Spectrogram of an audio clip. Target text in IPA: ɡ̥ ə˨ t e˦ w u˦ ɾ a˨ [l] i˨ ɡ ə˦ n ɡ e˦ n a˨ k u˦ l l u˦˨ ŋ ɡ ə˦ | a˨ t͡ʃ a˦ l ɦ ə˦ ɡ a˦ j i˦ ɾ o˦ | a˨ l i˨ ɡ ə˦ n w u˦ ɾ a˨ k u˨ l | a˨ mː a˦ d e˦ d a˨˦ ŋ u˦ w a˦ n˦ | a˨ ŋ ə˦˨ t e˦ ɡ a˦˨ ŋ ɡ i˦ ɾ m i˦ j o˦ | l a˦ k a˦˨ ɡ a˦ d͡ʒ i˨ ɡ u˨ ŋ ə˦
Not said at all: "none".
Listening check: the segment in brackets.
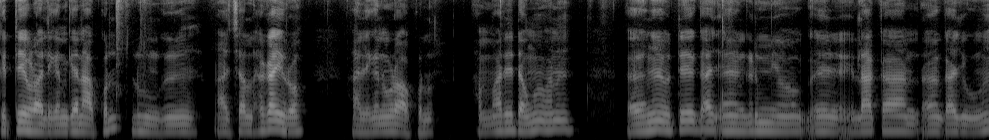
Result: l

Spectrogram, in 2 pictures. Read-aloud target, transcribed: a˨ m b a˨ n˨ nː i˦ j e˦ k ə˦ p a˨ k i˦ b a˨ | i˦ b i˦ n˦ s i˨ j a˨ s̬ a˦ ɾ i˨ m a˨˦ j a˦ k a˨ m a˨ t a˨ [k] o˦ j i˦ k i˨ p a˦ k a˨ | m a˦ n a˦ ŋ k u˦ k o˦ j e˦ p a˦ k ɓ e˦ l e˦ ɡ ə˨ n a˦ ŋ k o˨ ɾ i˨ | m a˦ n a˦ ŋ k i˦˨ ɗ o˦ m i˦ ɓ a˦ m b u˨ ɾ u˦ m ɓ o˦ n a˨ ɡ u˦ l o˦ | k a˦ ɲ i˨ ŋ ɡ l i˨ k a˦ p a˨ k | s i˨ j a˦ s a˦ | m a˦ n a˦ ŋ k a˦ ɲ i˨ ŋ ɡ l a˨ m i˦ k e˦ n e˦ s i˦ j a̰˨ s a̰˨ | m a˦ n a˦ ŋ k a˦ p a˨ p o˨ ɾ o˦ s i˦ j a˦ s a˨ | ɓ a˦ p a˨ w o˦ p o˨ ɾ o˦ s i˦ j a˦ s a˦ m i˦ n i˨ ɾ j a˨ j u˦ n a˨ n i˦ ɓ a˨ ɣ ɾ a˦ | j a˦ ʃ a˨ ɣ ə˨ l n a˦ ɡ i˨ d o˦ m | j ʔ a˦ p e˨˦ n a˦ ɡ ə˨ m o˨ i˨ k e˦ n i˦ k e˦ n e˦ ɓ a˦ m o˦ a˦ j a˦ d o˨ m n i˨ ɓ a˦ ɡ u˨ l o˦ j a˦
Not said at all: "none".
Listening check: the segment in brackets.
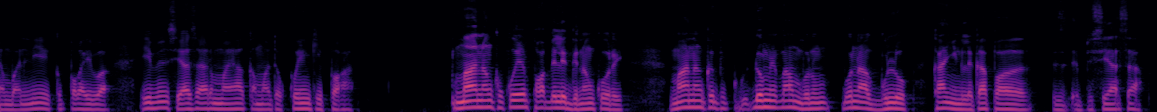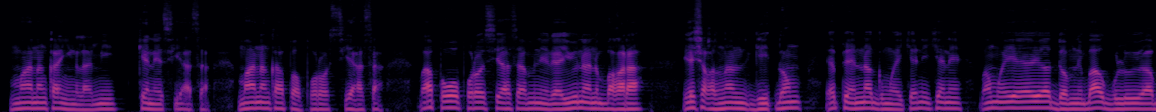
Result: k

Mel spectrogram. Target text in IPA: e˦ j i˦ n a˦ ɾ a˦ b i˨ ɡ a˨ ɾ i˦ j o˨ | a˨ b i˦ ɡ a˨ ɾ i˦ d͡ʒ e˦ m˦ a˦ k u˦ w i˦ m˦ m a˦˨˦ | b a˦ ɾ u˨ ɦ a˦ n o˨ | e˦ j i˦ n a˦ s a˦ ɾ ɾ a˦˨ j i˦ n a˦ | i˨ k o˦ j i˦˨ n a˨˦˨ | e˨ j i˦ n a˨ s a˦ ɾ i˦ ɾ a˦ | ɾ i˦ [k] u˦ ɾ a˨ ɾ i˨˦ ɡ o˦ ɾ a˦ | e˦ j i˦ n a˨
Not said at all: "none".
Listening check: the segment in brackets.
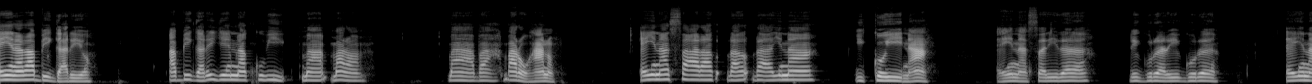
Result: ɡ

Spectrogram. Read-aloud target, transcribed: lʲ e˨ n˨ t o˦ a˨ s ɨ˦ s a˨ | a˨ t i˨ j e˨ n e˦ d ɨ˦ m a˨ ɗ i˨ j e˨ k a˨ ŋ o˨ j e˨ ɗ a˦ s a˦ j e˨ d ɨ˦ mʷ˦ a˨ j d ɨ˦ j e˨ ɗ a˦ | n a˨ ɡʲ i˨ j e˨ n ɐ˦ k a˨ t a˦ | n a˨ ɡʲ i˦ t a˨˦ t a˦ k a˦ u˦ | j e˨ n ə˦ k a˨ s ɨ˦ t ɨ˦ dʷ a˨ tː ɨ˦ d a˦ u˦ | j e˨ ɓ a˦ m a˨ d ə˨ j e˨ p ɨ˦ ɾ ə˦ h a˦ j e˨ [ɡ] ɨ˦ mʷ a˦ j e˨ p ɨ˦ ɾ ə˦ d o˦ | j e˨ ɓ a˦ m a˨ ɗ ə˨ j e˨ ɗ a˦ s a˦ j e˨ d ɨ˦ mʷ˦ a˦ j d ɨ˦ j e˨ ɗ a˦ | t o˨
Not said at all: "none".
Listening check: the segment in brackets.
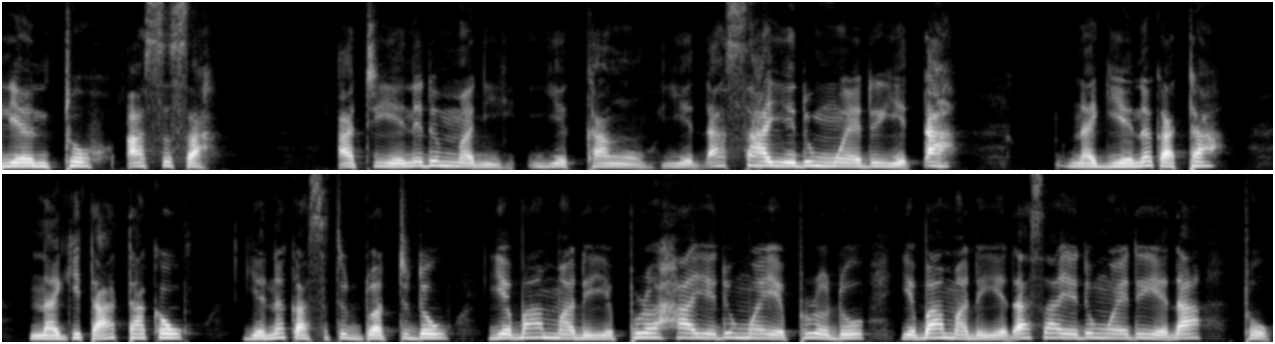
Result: d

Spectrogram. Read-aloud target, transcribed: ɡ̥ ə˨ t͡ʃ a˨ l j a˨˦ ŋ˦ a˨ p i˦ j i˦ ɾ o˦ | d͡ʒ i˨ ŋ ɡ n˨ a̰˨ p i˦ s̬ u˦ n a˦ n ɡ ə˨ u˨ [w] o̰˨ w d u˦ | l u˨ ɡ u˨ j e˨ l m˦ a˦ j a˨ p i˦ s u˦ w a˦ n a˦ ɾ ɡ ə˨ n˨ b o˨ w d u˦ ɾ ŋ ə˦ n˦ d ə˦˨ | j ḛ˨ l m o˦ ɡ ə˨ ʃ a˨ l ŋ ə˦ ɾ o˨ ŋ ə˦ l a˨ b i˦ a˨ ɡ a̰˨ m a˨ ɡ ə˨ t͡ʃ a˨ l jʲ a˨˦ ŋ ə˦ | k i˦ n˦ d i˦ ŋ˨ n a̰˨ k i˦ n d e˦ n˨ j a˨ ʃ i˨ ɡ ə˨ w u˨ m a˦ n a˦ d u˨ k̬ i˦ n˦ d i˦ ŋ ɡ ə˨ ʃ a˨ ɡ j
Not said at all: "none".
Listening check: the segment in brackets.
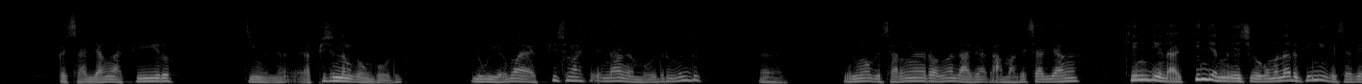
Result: b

